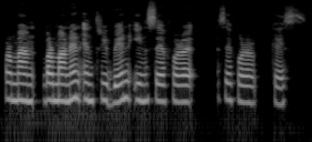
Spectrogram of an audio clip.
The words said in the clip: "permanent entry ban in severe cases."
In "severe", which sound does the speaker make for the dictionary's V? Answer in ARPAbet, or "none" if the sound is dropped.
F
